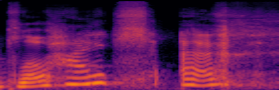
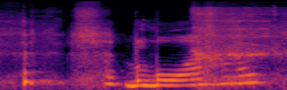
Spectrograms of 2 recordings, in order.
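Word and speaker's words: Blåhaj: Um um actually it's um blowhai. Blahigh. Close enough.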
